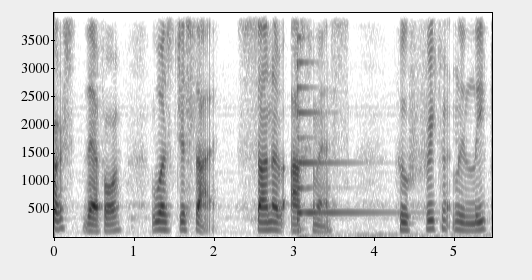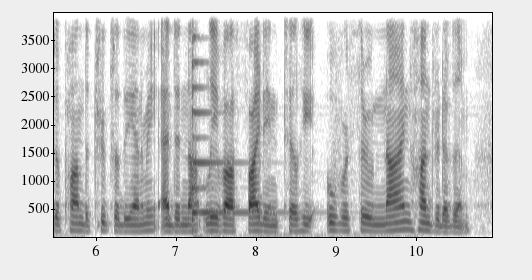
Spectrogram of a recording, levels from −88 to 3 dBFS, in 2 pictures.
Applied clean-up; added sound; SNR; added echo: none; Plucked string instrument; 10 dB; none.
